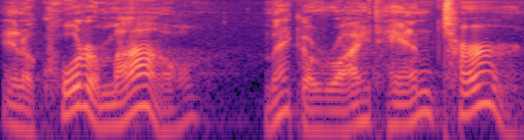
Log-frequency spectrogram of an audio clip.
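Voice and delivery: confident, self-assured, navigation-announcer-style voice. Imitating spoken GPS directions, imitating a confident GPS voice. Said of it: "it's such a confident voice".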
